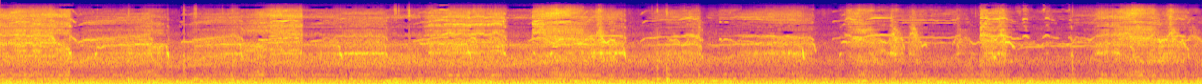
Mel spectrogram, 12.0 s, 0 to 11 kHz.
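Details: A brood of young falcons clamours during feeding on 3 June 2018, one parent bringing dinner and the other feeding the chicks; coarse, screeching bursts of about a second each repeat with brief gaps over persistent low background noise.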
